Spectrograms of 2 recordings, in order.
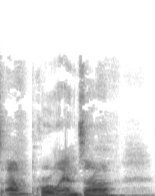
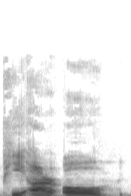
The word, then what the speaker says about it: Proenza: Is it Proezena Schouler? I know we've all seen these bags. Proenza, it's like Proenza, and then Schouler.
